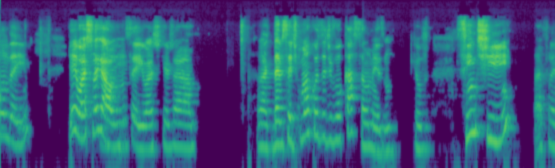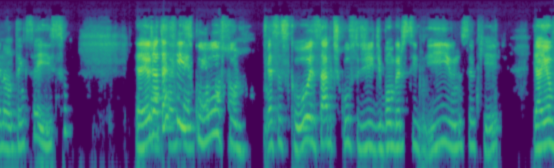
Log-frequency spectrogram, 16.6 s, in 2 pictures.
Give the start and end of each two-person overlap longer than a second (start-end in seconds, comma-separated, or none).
10.6-11.9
